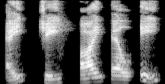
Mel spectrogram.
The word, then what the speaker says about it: agile: l e for the gile sound keep in mind that the g here is making a soft g sound a g i l e spells agile the next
